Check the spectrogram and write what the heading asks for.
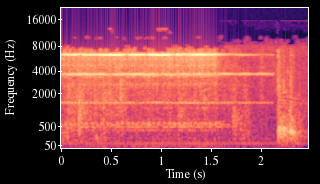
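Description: A telephone bell ringing: one long steady ring.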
